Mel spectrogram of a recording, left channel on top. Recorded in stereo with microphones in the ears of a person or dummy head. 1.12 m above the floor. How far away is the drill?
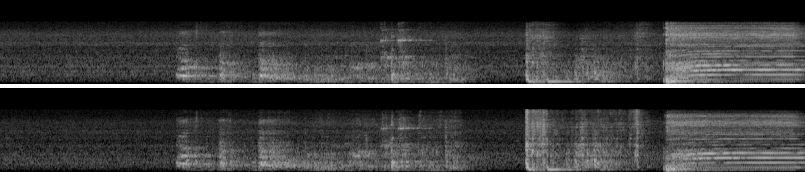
About 5.5 m.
